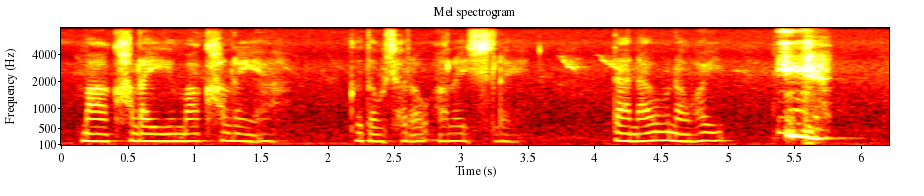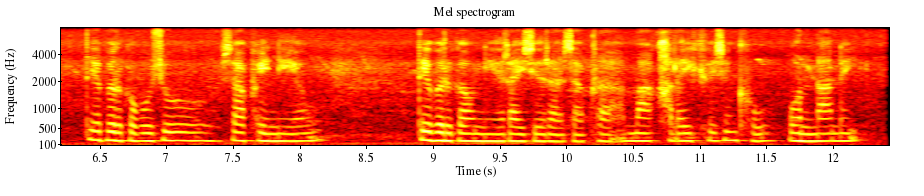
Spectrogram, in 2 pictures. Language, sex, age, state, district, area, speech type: Bodo, female, 45-60, Assam, Kokrajhar, urban, spontaneous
